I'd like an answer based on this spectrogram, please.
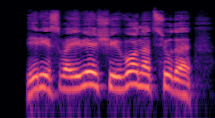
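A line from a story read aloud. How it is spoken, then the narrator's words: Shouting, choking with tears. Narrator (Russian): задыхаясь от слез, крикнула Бергитта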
